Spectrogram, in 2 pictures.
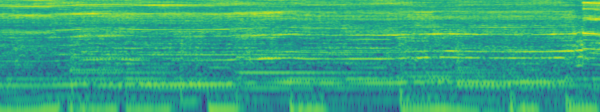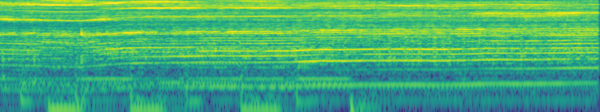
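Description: Cordless electric screwdriver running steadily as it drives a metal screw into a plastic float bracket; its whine dips in pitch about halfway through and climbs back.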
